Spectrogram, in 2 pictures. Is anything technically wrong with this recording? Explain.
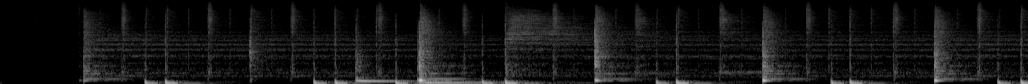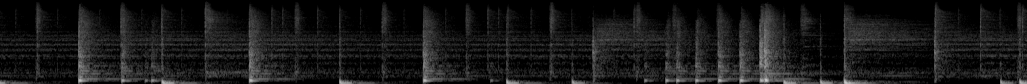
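Yes. From 0.0 to 0.84 s the music drops by about 28 dB, its centre gone. The likely cause is one channel inverted: material shared by both channels cancels in mono. A faint residue remains, not the silence of a dropout.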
